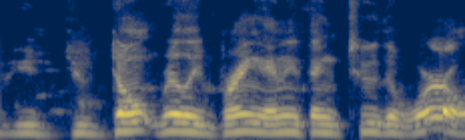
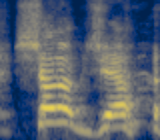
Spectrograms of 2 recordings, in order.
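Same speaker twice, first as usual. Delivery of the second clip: heated family shouting; 8 semitones higher, 8 dB louder, slower than usual. Real, not acted. Playful shouting at Jeff.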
